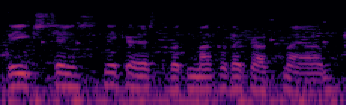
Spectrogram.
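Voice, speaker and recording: Low-voiced man narrating over loud music. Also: fast talker. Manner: amateur dramatic narration. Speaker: let's player. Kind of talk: reading a visual novel aloud with character voices.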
